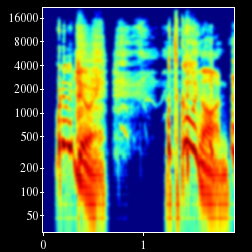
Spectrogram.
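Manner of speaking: animated sing-song put-on voice, pitch swinging high. Reacting to how a big film kiss is framed, Tucker Carlson voice. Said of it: "I had to do my Tucker Carlson".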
